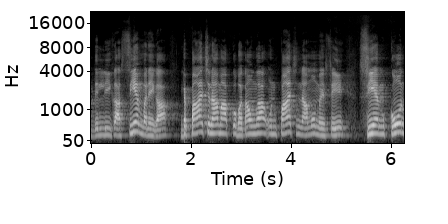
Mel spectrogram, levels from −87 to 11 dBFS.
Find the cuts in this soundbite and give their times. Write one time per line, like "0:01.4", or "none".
0:01.9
